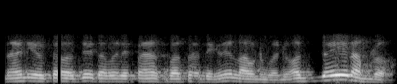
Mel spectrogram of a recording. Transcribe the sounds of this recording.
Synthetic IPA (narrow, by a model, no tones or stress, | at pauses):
najniʌɾut̪ʌːd͡zʌjt̪ʌpaĩlepãt͡sbʌrsad̪ekʰinʌjlawnubʱʌnjõʌd͡zʌjɾamro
